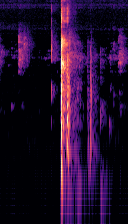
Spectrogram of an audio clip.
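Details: One short, sharp cough burst from a child, who says they have a cough, with a few faint clicks and breaths around it in a quiet room while narrating a game video.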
